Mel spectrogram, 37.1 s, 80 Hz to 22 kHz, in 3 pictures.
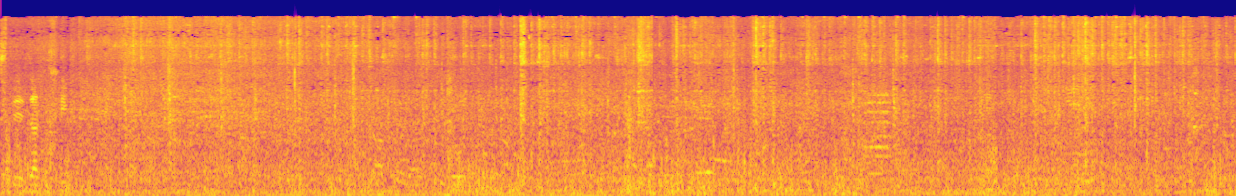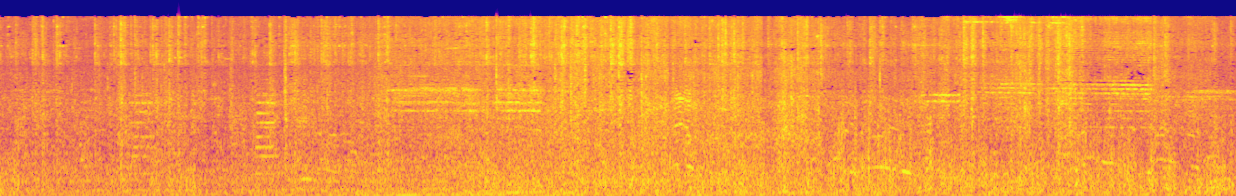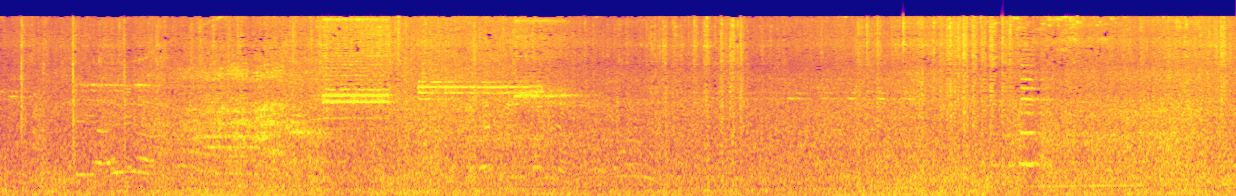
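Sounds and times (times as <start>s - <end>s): city road traffic: 0.0s - 37.0s
voices: 12.7s - 37.0s.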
